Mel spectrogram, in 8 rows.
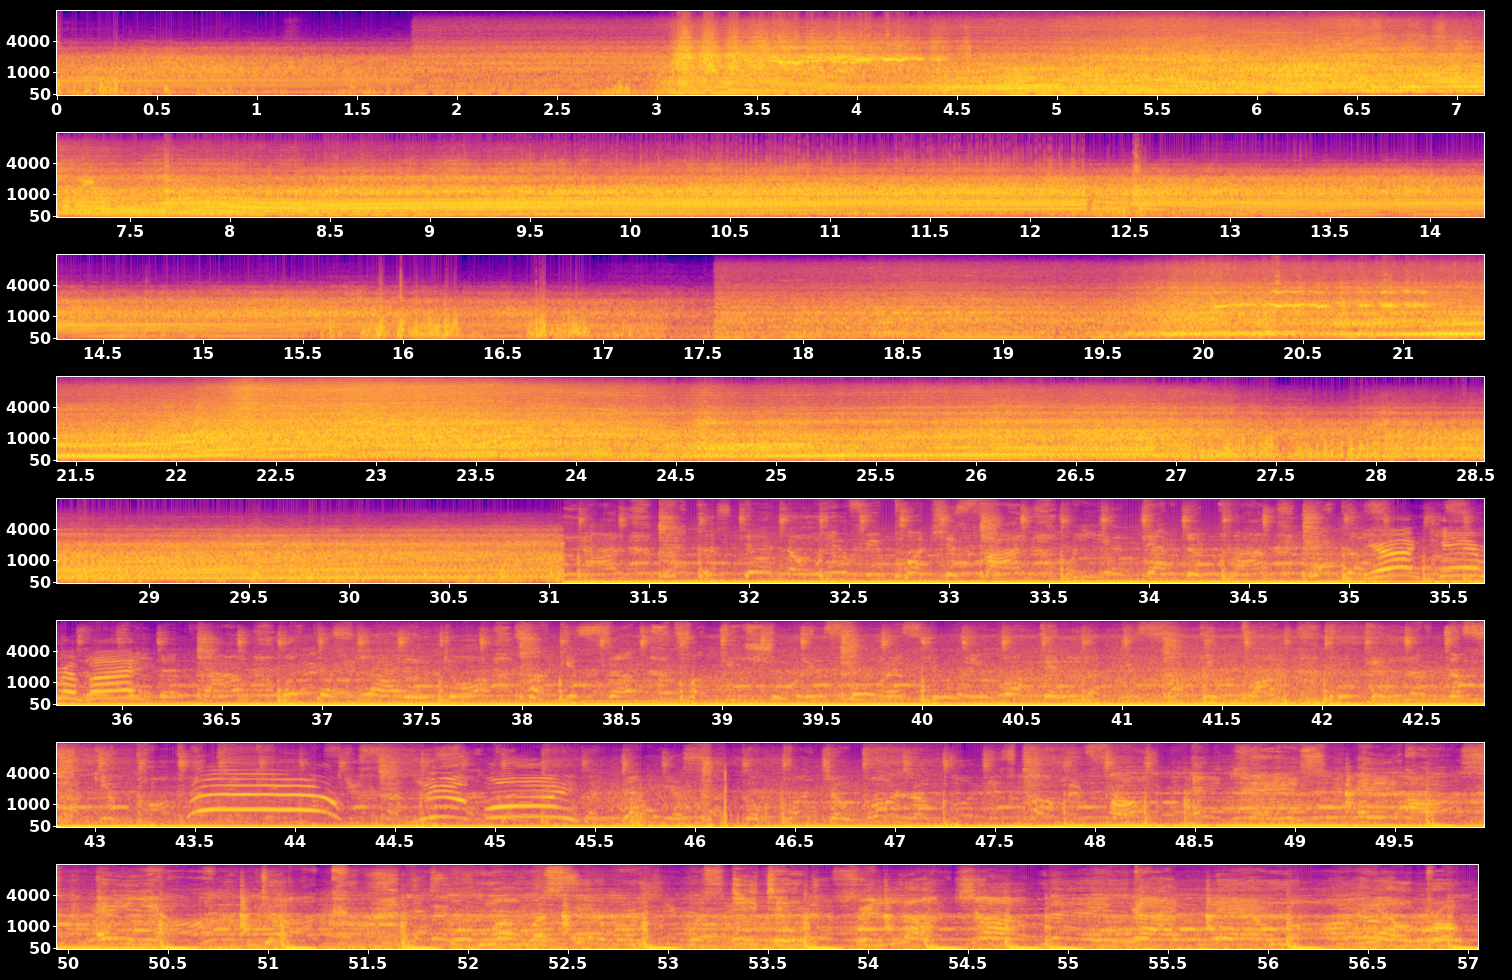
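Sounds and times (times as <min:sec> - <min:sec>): car engine revving hard: 0:00.1 - 0:31.2, 0:36.3 - 0:43.4
tyres squealing and skidding: 0:01.8 - 0:08.0, 0:17.3 - 0:26.6.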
